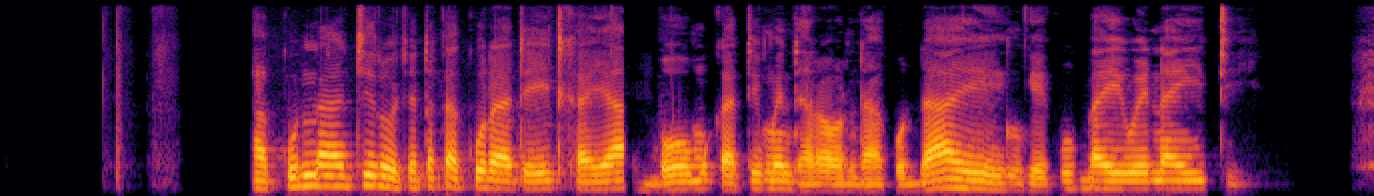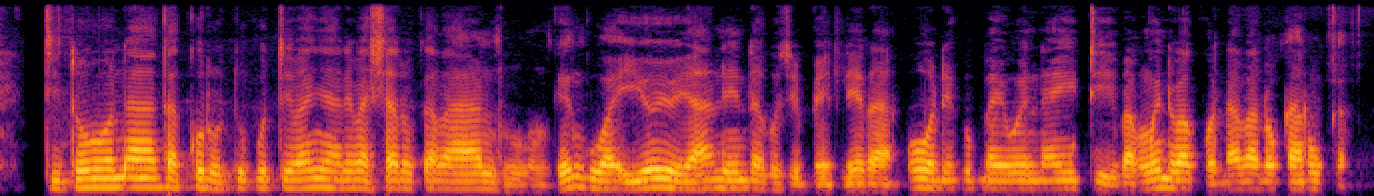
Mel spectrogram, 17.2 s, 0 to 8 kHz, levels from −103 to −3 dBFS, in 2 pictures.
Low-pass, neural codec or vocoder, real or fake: 7.2 kHz; none; real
